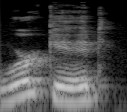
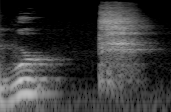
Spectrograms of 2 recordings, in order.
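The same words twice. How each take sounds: First: The ending is a voiced D sound. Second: The ending is a voiceless T sound. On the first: The speaker calls it wrong. "instead of saying worked" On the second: The speaker calls it right. "we're going to keep the voiceless sound"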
